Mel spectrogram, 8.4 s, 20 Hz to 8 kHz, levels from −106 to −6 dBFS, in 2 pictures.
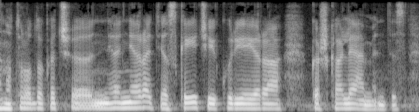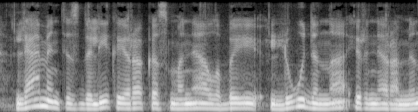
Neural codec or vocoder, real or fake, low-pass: none; real; 7.2 kHz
